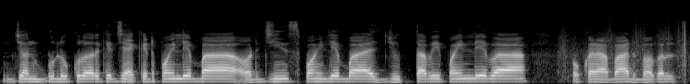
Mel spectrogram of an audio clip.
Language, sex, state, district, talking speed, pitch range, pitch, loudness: Bhojpuri, male, Bihar, Muzaffarpur, 165 wpm, 120-135 Hz, 130 Hz, -16 LUFS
